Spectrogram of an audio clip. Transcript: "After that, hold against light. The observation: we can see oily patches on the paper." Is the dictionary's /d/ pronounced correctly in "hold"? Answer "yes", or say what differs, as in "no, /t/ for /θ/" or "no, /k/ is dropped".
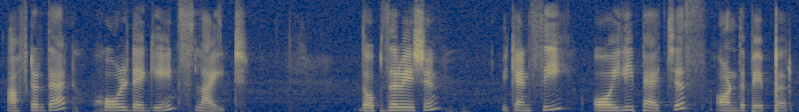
yes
